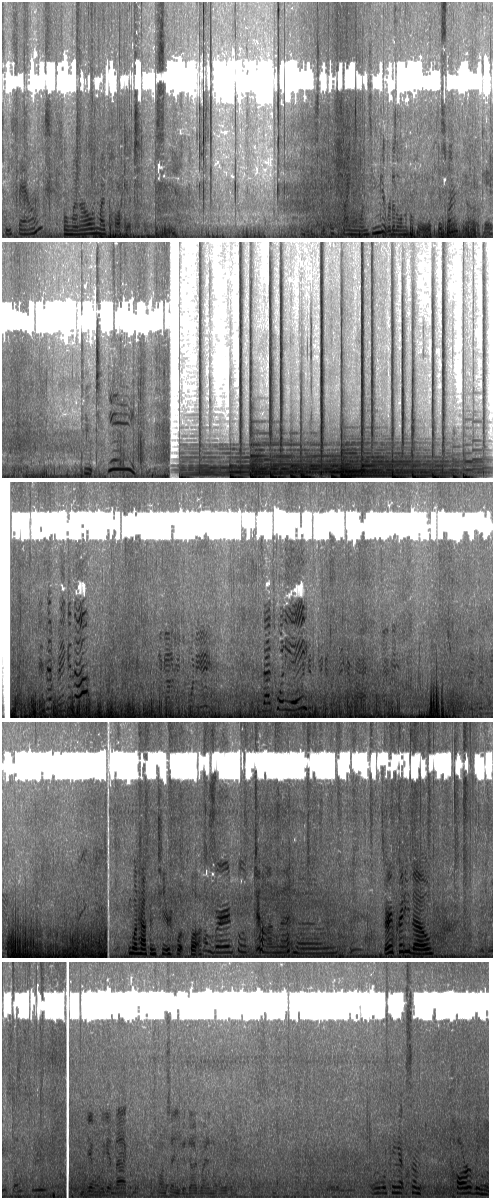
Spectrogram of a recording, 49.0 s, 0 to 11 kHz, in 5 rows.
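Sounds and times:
wind buffeting microphone: 0:01.6 - 0:13.2, 0:19.8 - 0:42.1.

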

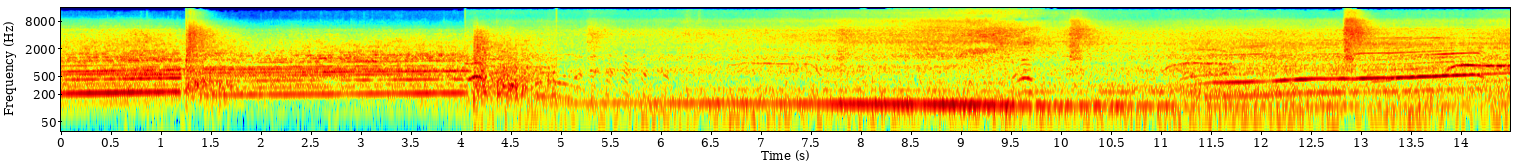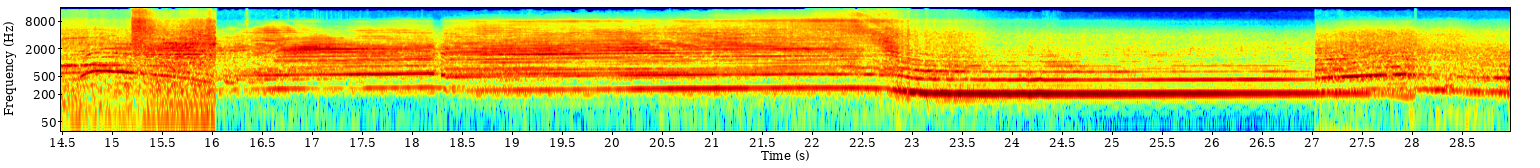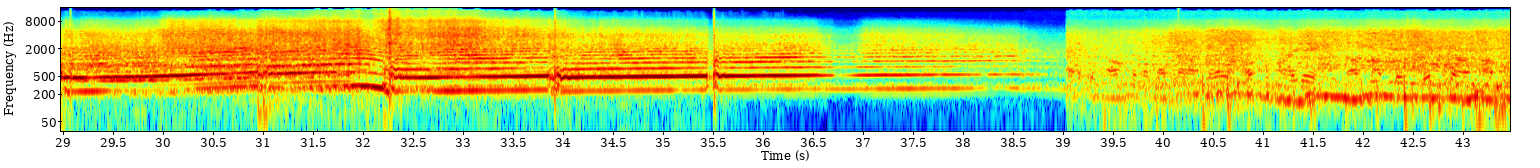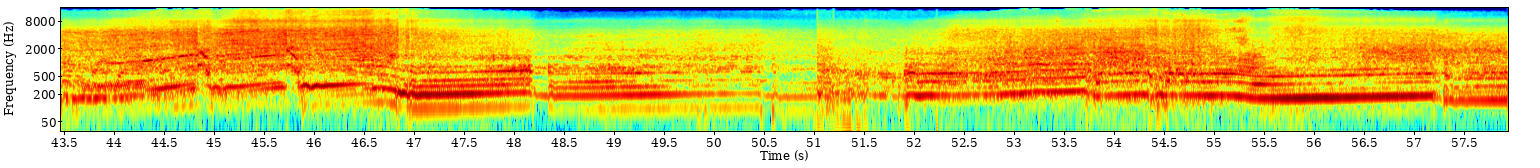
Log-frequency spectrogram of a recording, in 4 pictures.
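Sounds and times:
racing car engines revving: 0:00.0 - 0:57.9.

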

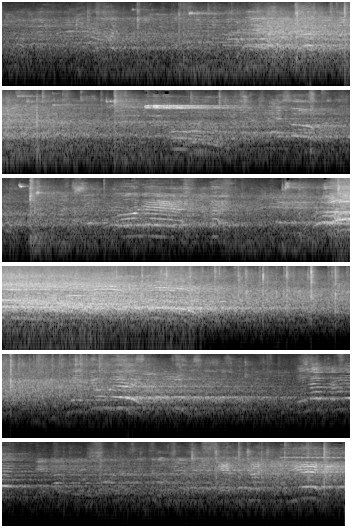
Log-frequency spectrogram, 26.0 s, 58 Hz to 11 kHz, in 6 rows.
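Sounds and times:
players shouting: 0:00.0 - 0:23.6
crowd shouting and cheering: 0:00.0 - 0:26.0
ball bouncing on indoor court: 0:00.9 - 0:07.2, 0:08.9 - 0:09.5.

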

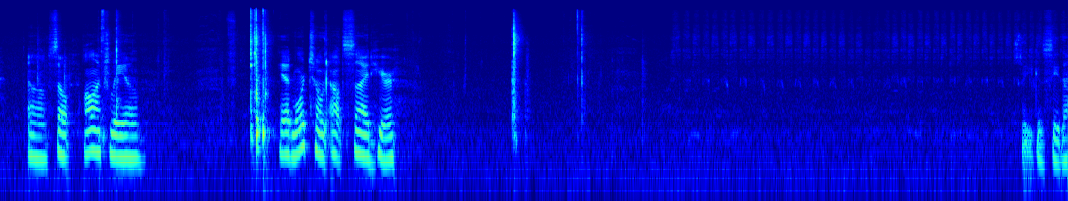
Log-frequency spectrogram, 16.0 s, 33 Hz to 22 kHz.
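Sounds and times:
marker scratching on paper: 0:10.1 - 0:16.0.

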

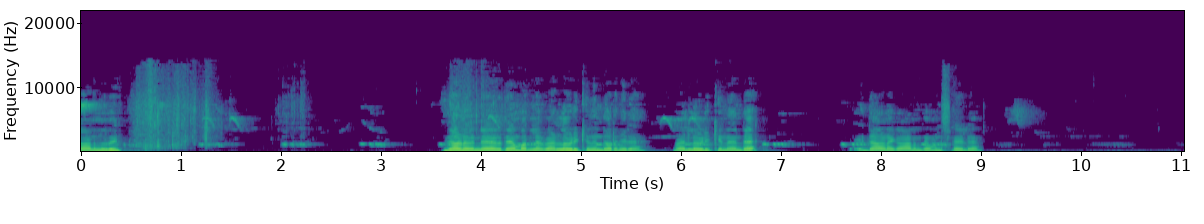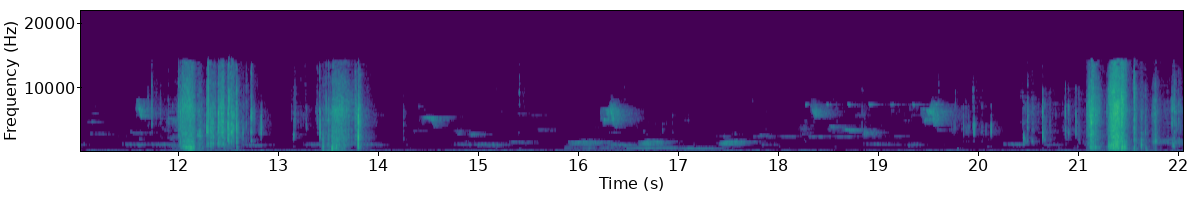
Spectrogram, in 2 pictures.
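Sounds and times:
faint bird chirps: 0:00.0 - 0:04.4, 0:05.0 - 0:20.8
footsteps on dry leaves: 0:00.4 - 0:01.5, 0:11.9 - 0:13.9, 0:20.6 - 0:22.0.

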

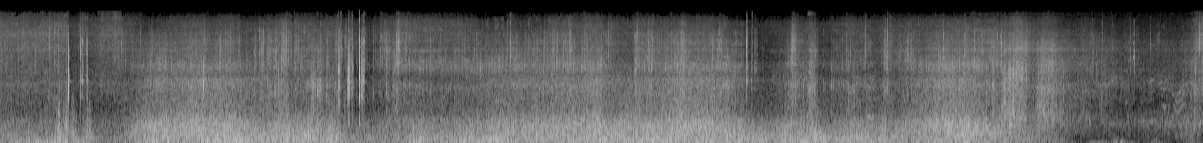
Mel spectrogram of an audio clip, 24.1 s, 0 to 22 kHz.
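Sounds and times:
bike tyres rumbling on gravel: 0:00.0 - 0:24.0
wind buffeting microphone: 0:00.0 - 0:24.0.

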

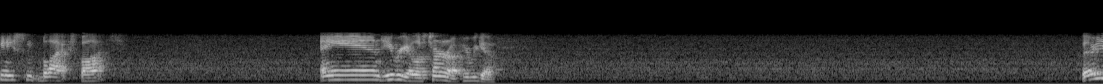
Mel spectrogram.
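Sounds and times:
room noise hiss: 0:00.0 - 0:11.0.

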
